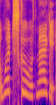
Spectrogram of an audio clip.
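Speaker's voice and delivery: high-pitched mock bleat; Randall bleating. Captive claiming an old school friend, bleating. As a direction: plead it in a high little voice. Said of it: "Randall's bleating all this stuff".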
